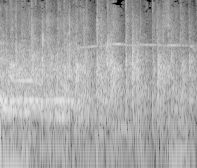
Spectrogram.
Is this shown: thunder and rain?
no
